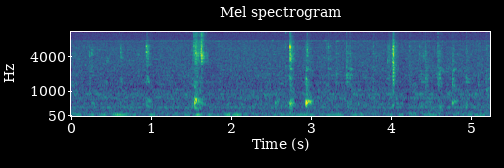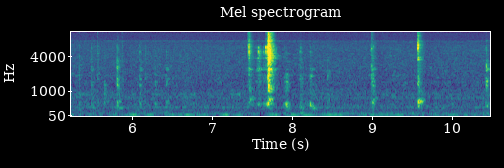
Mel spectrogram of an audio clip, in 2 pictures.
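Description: A screwdriver clicks and scrapes against a metal fitting.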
